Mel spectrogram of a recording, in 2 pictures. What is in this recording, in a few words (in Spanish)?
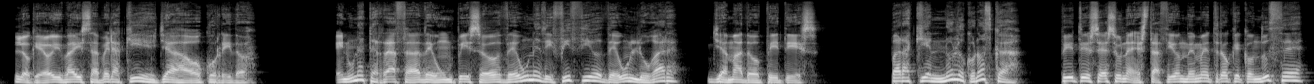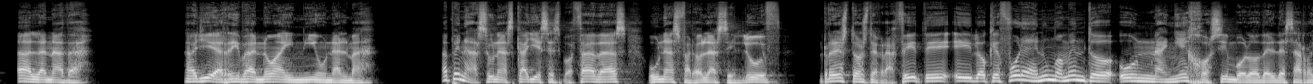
VOZ EN OFF; OBRA TEATRO SIN VACACIONES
